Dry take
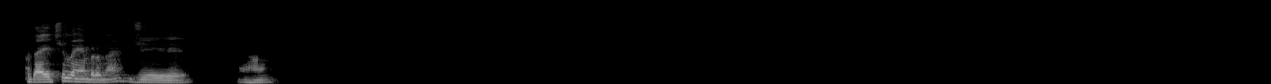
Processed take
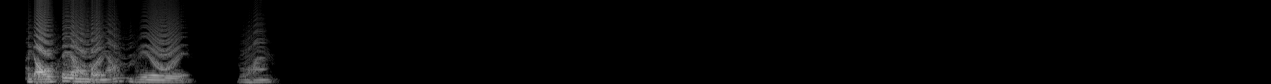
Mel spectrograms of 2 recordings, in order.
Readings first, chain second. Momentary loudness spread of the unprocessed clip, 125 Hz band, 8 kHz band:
15 LU, +0.5 dB, no reading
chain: decimation with a swept rate 31×, swing 60% 2.6 Hz; early reflections 24 ms -6.5 dB, 38 ms -8.5 dB

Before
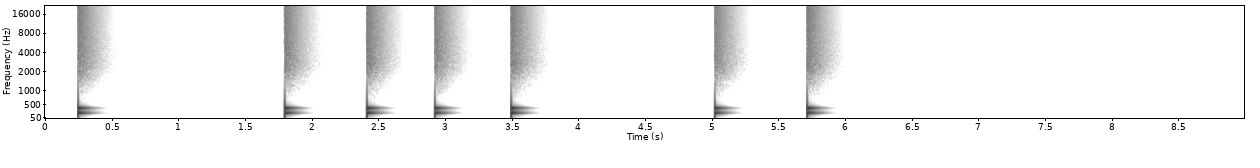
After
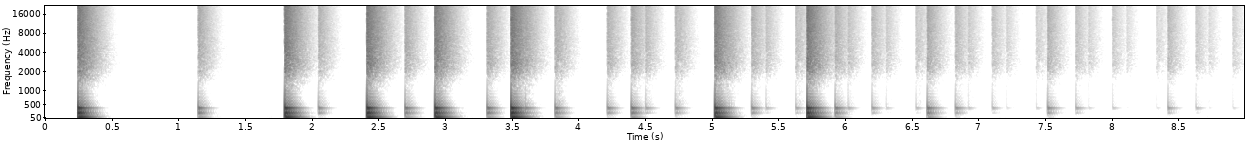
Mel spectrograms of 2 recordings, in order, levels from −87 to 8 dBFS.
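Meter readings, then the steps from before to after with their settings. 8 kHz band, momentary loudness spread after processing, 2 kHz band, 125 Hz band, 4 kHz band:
+1.5 dB, 20 LU, +1.5 dB, +8.0 dB, +1.5 dB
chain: octave divider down 2 oct, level +2 dB; on a send: thinning echo 902 ms, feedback 71%, high-pass 540 Hz, level -17.5 dB; on the sum: trim +1.5 dB

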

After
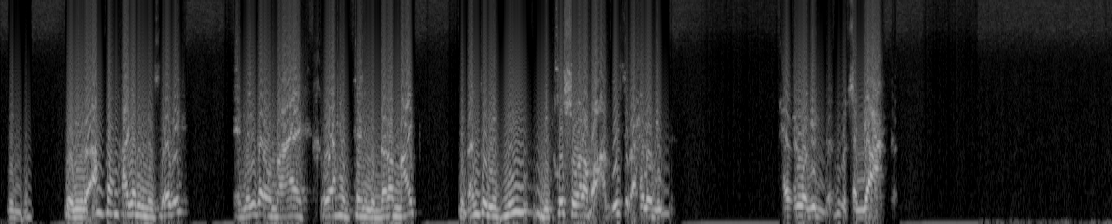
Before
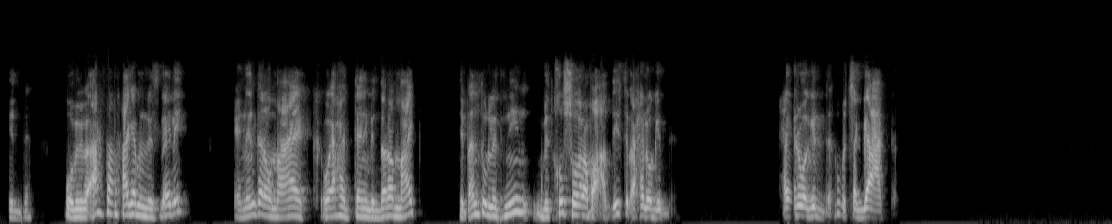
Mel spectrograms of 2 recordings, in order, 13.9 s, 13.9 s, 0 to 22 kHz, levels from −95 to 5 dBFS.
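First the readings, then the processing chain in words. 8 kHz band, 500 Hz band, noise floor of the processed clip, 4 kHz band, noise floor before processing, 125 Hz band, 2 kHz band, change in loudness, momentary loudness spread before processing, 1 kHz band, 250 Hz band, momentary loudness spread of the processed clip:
no reading, -5.0 dB, -60 dBFS, -1.0 dB, -84 dBFS, -3.5 dB, -3.0 dB, -4.0 dB, 11 LU, -4.5 dB, -4.0 dB, 10 LU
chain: expander on every frequency bin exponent 2; power-law waveshaper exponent 0.35; upward expansion 1.5:1, over -30 dBFS; trim -7 dB

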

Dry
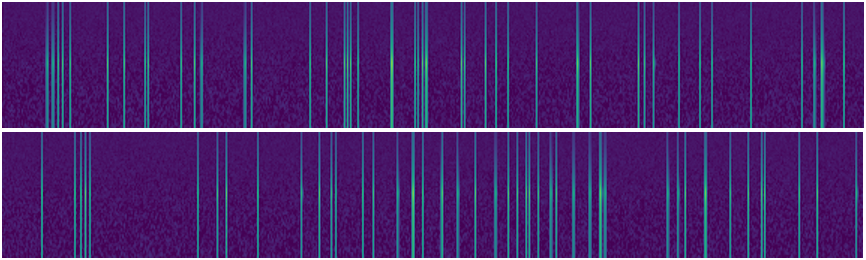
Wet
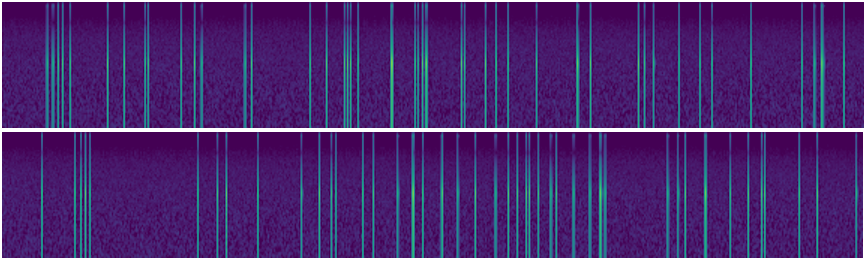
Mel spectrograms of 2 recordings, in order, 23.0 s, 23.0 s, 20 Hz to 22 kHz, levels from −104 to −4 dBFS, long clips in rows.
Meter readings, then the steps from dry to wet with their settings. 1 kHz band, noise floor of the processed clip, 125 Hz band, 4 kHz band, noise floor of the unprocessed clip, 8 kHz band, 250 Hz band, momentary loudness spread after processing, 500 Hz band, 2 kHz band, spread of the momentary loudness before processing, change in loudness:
0.0 dB, -79 dBFS, 0.0 dB, -0.5 dB, -78 dBFS, -2.0 dB, 0.0 dB, 6 LU, 0.0 dB, -0.5 dB, 6 LU, -0.5 dB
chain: decimation joined by straight lines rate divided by 2×

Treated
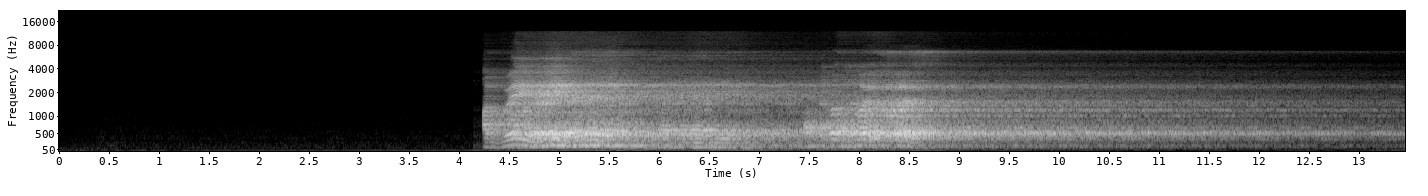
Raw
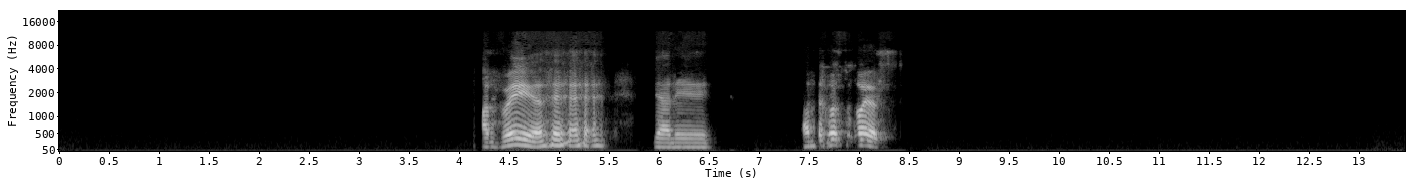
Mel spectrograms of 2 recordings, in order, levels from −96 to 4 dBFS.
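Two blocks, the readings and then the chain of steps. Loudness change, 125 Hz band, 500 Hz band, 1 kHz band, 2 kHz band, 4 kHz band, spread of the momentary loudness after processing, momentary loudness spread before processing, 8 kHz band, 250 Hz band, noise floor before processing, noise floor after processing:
+4.5 dB, +4.5 dB, +7.5 dB, +6.5 dB, +7.5 dB, +7.0 dB, 22 LU, 14 LU, no reading, +5.0 dB, under -85 dBFS, -81 dBFS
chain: spectral sustain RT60 1.52 s; echo that smears into a reverb 483 ms, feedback 78%, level -12.5 dB; gated-style reverb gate 410 ms rising, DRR -5 dB; trim -4 dB

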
